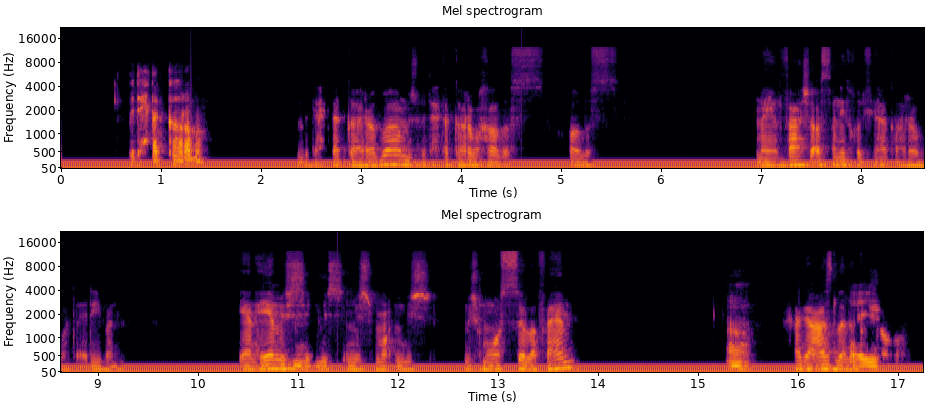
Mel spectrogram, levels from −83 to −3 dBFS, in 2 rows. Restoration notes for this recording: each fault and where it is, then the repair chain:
mains hum 50 Hz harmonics 4 −31 dBFS
0:01.29–0:01.30: drop-out 6 ms
0:04.60: click −21 dBFS
0:11.39: click −18 dBFS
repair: click removal
hum removal 50 Hz, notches 4
repair the gap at 0:01.29, 6 ms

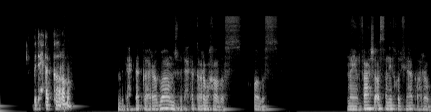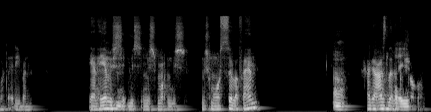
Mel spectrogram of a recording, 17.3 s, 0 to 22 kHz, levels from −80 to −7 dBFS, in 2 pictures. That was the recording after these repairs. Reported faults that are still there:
none of them is left

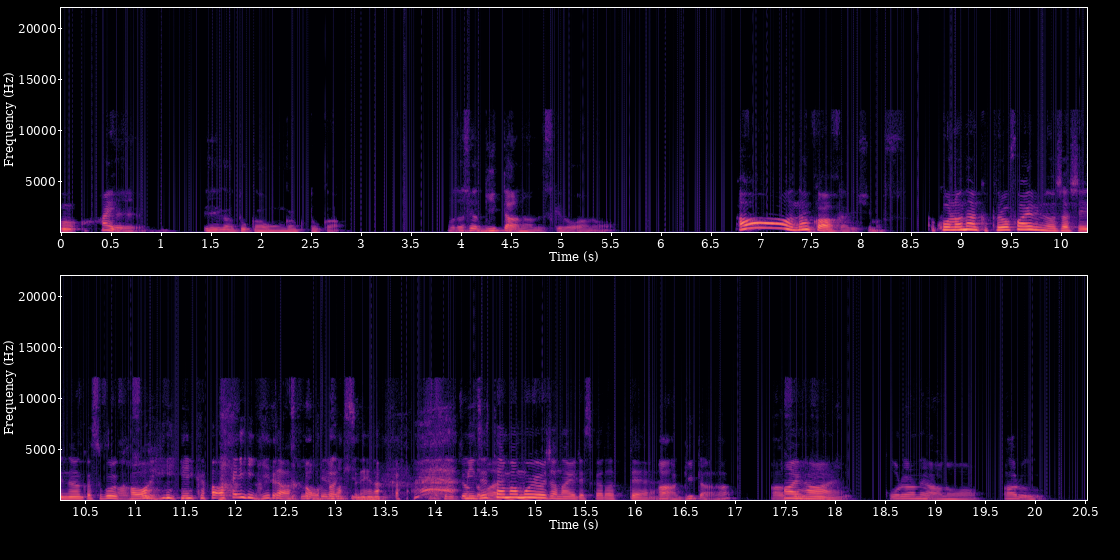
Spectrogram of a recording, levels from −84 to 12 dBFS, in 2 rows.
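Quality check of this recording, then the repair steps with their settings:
surface crackle 40 per second −32 dBFS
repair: click removal

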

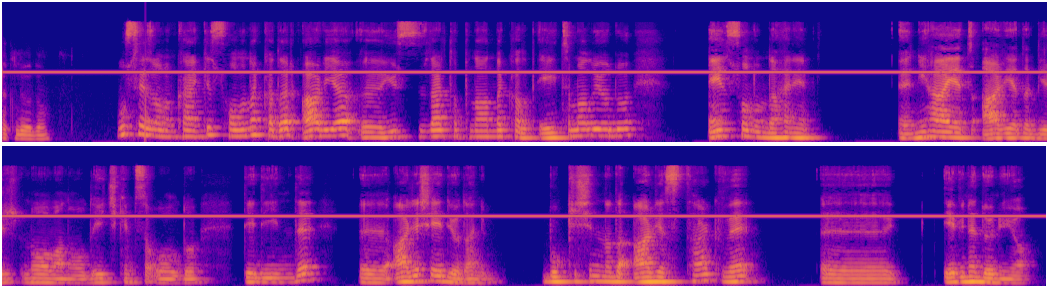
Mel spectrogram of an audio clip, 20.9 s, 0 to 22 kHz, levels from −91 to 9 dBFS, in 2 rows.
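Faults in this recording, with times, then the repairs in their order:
whistle 2,800 Hz −28 dBFS
0:01.42–0:01.43: drop-out 11 ms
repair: notch filter 2,800 Hz, Q 30
repair the gap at 0:01.42, 11 ms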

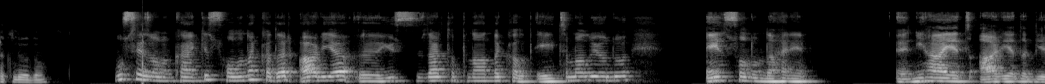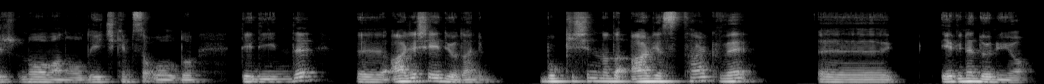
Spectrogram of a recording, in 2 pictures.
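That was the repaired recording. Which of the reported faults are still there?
none of them is left

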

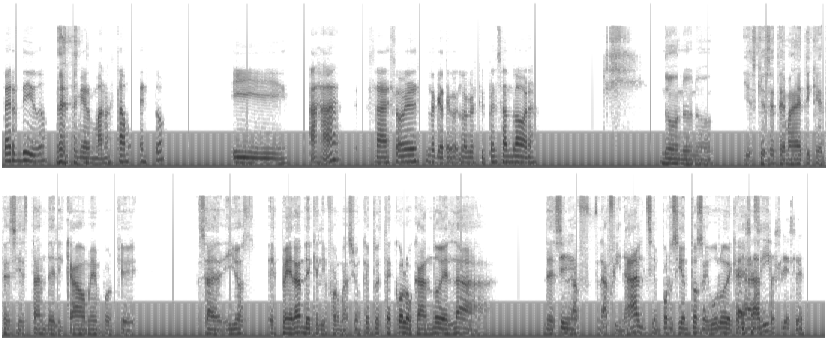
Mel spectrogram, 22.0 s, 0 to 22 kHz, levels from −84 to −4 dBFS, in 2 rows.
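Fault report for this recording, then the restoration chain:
mains buzz 60 Hz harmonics 14 −34 dBFS
scratch tick 78 rpm −19 dBFS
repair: click removal
hum removal 60 Hz, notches 14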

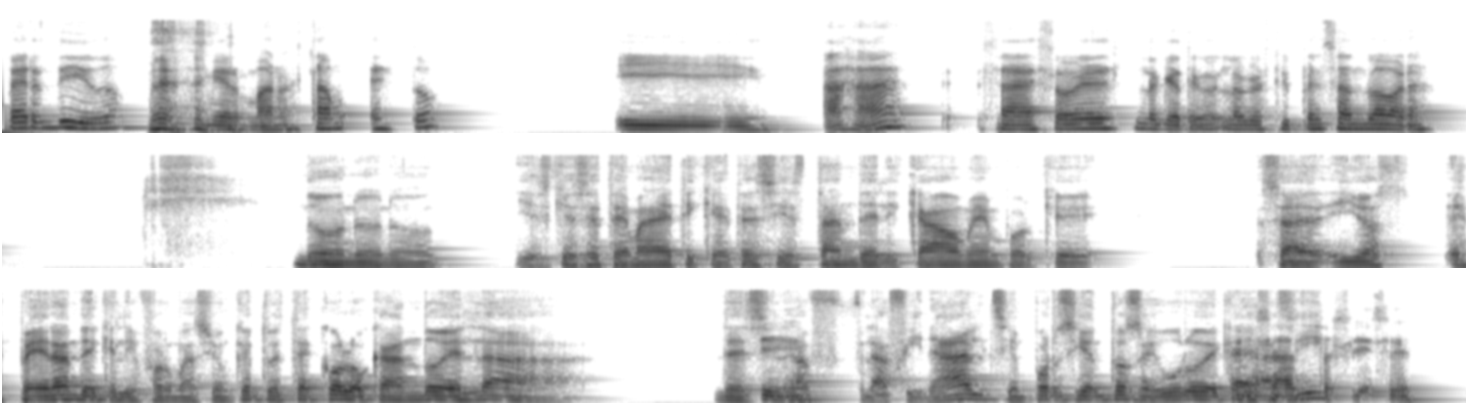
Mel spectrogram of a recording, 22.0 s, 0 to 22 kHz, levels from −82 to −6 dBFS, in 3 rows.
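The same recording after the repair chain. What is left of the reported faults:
none of them is left

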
